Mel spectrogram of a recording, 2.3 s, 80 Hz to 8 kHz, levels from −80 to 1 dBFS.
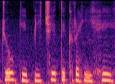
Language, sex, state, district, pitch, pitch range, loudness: Hindi, female, Madhya Pradesh, Bhopal, 205 Hz, 190-220 Hz, -15 LUFS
